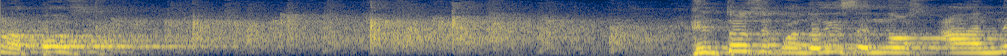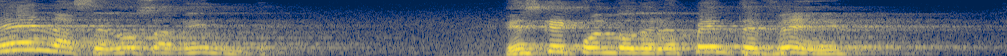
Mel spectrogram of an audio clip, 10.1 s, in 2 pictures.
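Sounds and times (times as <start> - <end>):
speech: 0.0 - 0.7, 3.4 - 6.5, 7.6 - 9.4
audience applause: 0.0 - 3.4.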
